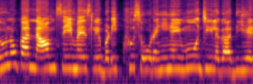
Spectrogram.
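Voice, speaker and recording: In a raised, projected voice, a woman speaks at a high pitch with a bright, sharp tone and fairly even intonation. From Uttar Pradesh, Raebareli. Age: 20s. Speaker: vlogger. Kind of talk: Q&A vlog answering viewer comments. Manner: casual and chatty, with fillers.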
